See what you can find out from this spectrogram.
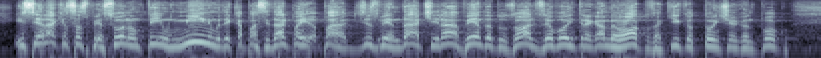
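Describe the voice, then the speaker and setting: Over music in the background, a man with a high voice talks at a fairly quick pace. His intonation is lively, and he hardly pauses. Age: 60s. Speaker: city councillor. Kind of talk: council floor speech. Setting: council chamber session. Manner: heated, indignant.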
